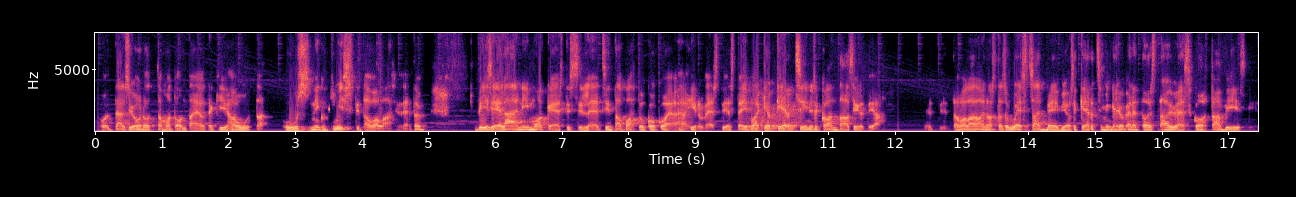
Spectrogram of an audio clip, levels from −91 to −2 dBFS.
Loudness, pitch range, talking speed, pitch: -19 LUFS, 90-110 Hz, 170 wpm, 95 Hz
